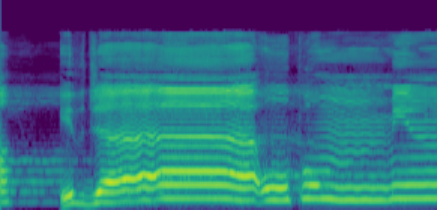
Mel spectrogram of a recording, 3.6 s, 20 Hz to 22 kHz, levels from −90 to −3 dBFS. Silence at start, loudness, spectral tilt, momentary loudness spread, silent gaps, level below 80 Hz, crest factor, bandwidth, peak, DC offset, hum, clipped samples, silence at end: 0 s; -18 LUFS; -3 dB/octave; 10 LU; none; -74 dBFS; 14 dB; 12 kHz; -4 dBFS; under 0.1%; none; under 0.1%; 0 s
